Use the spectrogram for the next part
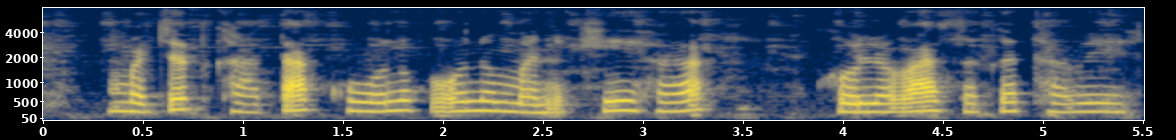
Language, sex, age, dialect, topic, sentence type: Chhattisgarhi, female, 60-100, Central, banking, question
